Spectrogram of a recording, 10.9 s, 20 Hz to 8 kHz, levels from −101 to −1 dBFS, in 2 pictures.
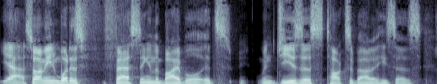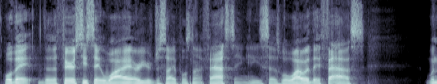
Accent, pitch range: American, 95-115 Hz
